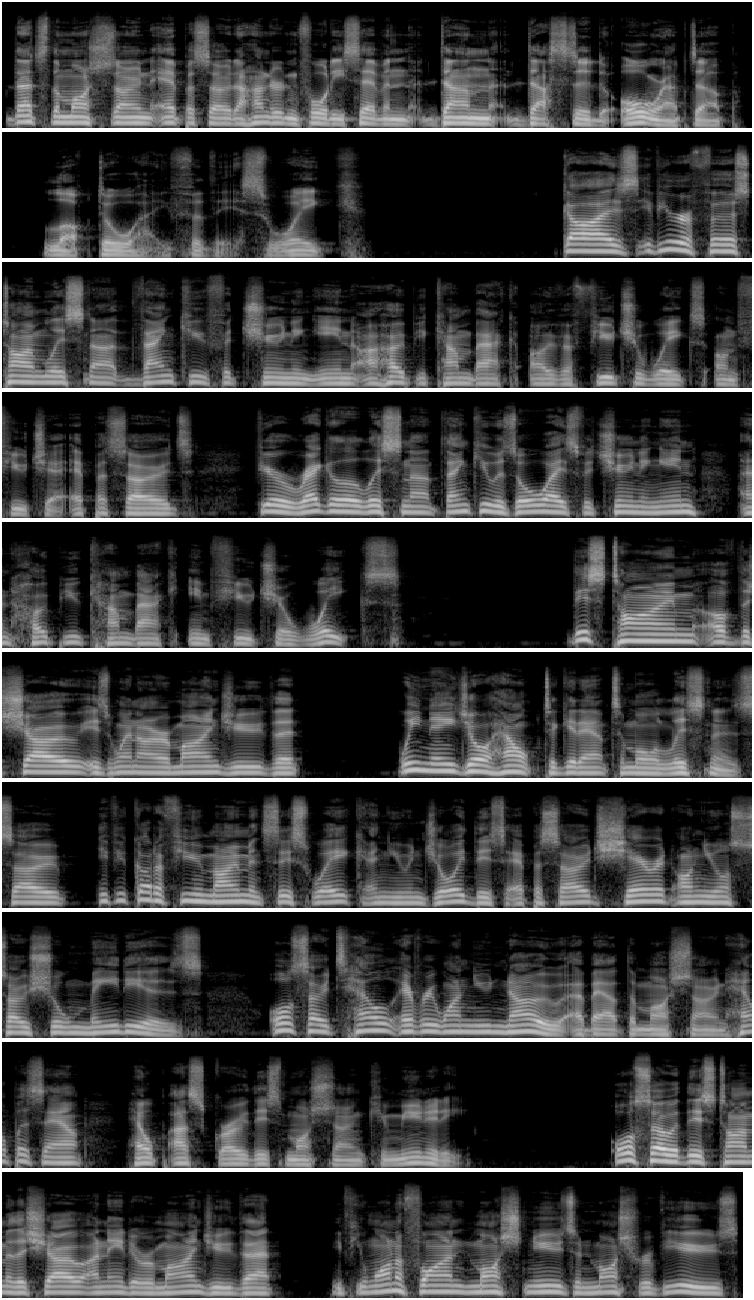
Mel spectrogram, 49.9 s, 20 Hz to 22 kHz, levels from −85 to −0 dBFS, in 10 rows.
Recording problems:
none

